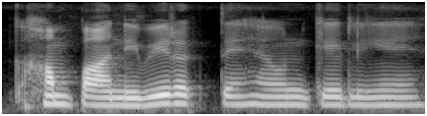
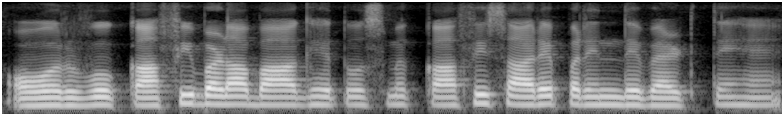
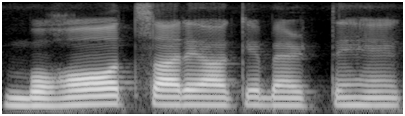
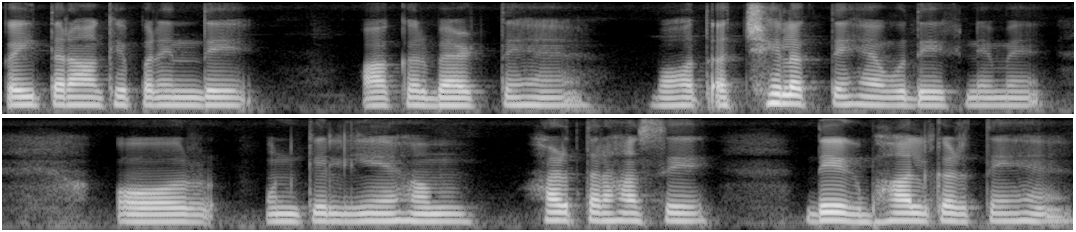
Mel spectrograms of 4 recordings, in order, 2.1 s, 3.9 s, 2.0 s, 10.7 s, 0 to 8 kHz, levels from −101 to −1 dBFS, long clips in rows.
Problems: none marked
